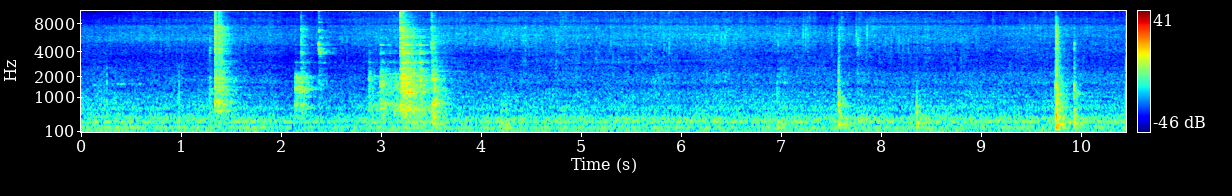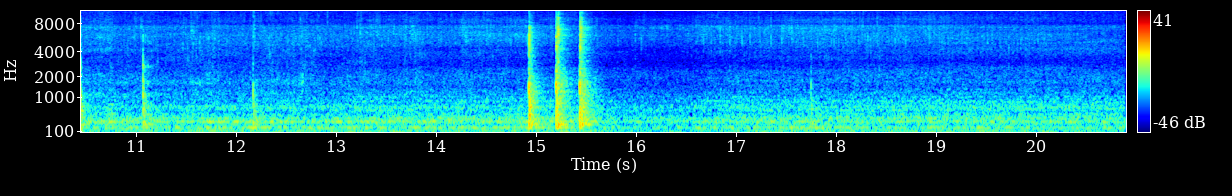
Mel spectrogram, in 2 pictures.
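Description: Wooden spatula stirring sliced eggplant and zucchini in a non-stick frying pan, with scattered knocks and scrapes against the pan over a steady sizzle. There is a quick run of three knocks about fifteen seconds in.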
